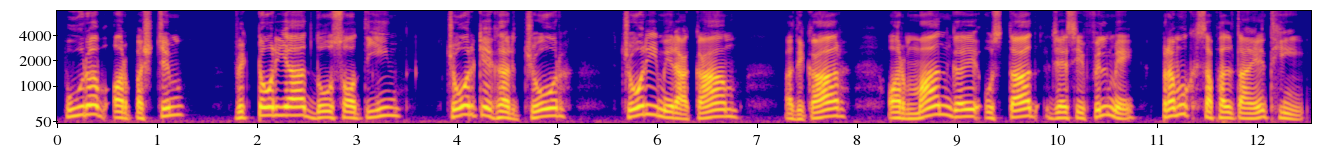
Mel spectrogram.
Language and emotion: Hindi, neutral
